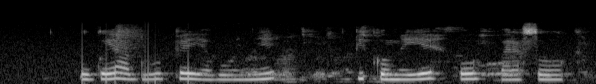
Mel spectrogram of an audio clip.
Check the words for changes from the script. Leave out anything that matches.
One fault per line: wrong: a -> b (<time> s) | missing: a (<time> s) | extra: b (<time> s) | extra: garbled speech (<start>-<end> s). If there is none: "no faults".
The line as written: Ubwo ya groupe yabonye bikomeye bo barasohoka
no faults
